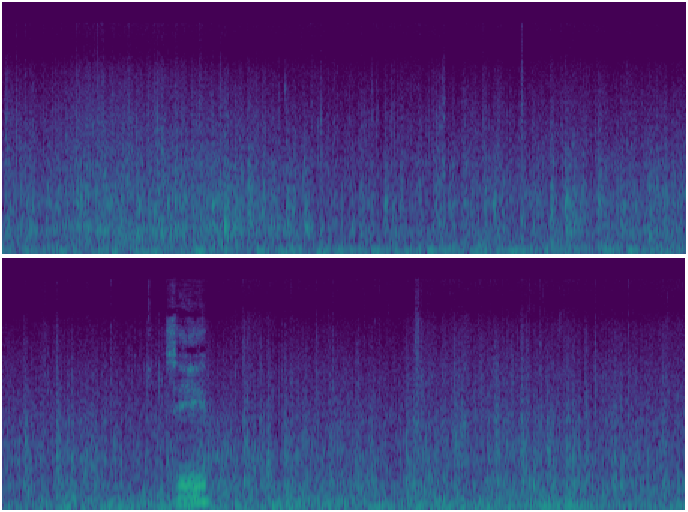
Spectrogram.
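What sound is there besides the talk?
rolling thunder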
